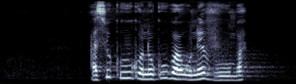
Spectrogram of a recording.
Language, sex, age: Xhosa, male, 22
